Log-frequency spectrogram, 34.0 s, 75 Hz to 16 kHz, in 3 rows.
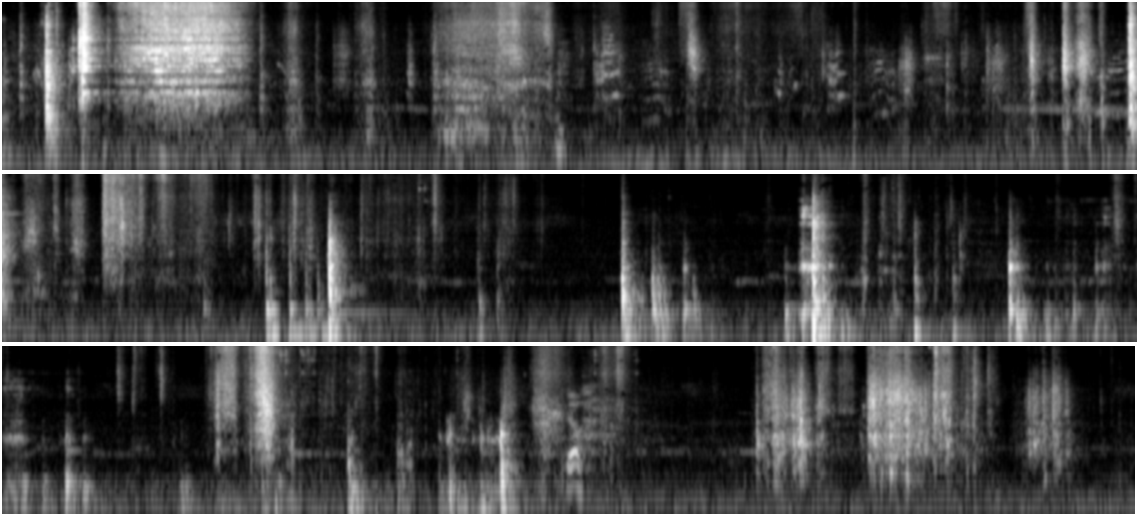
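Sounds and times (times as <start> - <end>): wheel knocks and scraping: 0.0 - 5.6.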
